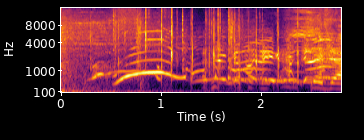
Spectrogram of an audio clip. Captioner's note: upbeat music; contestants cheering and applauding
